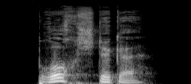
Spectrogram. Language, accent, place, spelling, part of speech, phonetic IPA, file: German, Germany, Berlin, Bruchstücke, noun, [ˈbʁʊxˌʃtʏkə], De-Bruchstücke.ogg
- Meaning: nominative/accusative/genitive plural of Bruchstück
